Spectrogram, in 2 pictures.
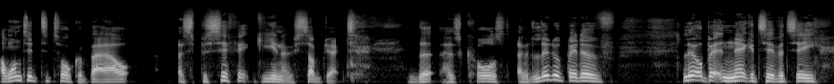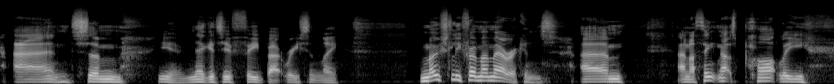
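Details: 47-year-old man with stuttering (stammering) since age eight, with blocks, pauses and filler words, worse under pressure; he rates it milder than many people's.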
